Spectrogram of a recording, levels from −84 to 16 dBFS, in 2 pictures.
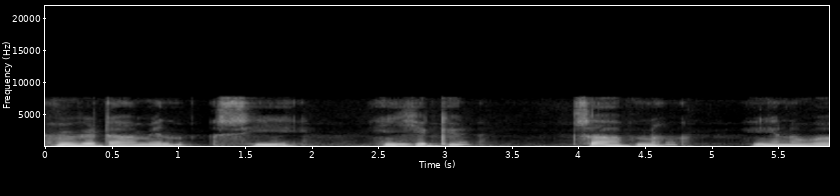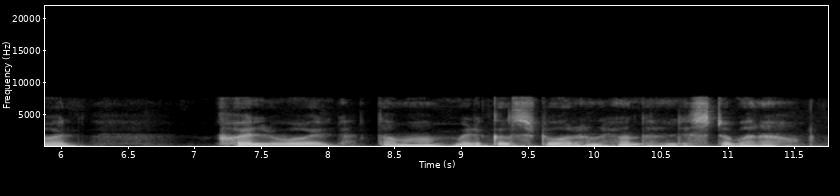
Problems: none marked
